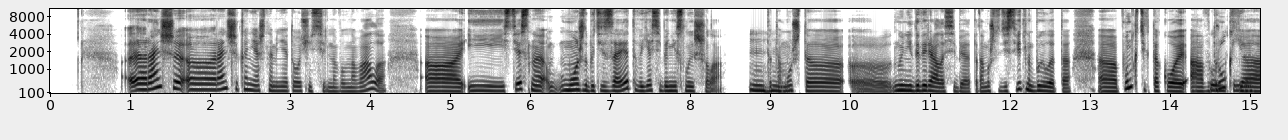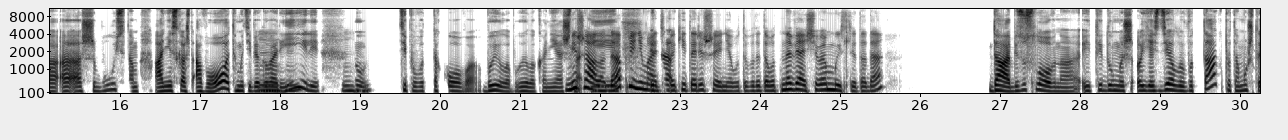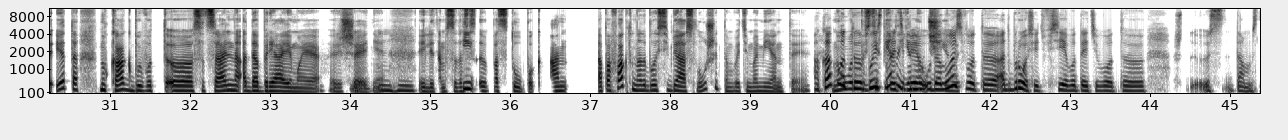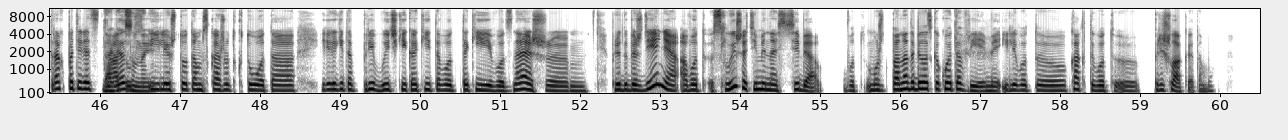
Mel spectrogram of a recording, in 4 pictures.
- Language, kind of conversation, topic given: Russian, podcast, Как научиться доверять себе при важных решениях?
- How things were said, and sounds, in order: tapping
